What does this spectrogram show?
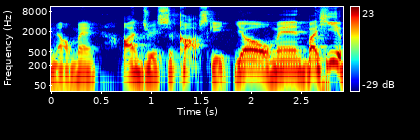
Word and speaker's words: Andrzej Sapkowski: I even know how to pronounce the name of the author. Andrzej Sapkowski. Yo, I could be speaking Polish right now, man. Andrzej Sapkowski.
